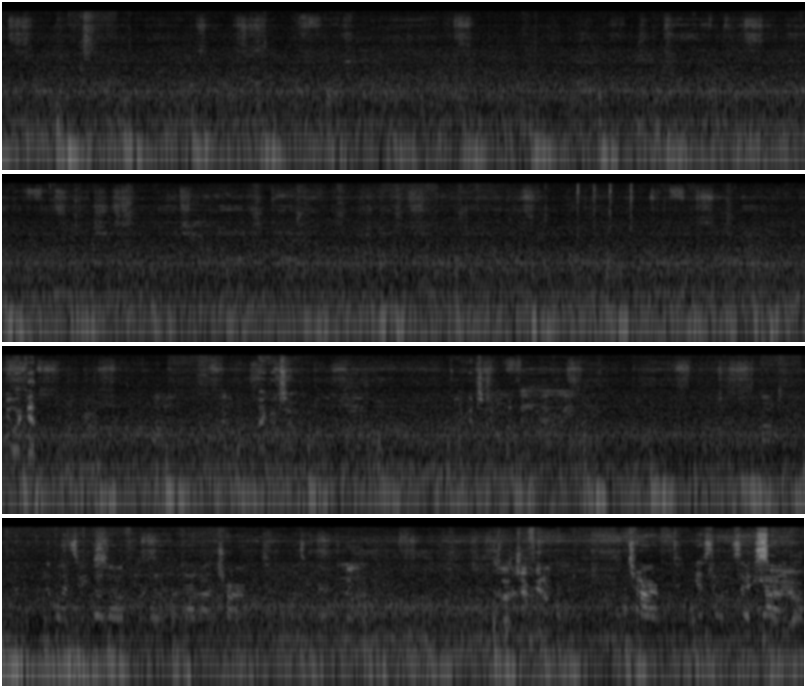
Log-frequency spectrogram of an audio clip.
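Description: Steady low rumble of road and engine noise heard inside a moving car's cabin.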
